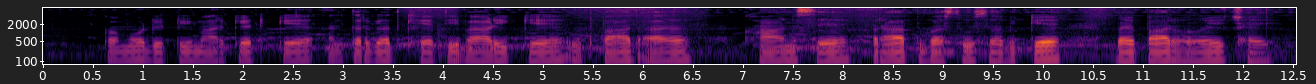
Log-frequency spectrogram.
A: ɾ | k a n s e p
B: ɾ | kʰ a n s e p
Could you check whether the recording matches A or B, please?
B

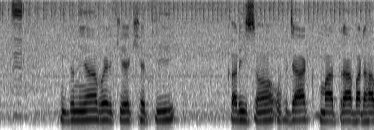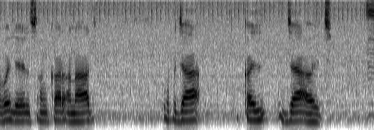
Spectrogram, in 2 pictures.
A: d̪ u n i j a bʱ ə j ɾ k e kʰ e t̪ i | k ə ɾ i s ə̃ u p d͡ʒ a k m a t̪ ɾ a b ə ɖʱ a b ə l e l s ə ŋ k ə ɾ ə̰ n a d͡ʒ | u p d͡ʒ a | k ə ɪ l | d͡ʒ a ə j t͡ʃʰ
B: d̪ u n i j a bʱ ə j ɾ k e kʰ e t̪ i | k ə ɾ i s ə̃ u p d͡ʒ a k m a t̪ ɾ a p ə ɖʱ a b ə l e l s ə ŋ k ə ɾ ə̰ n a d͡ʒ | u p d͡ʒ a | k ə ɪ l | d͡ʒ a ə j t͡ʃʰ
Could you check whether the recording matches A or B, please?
A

